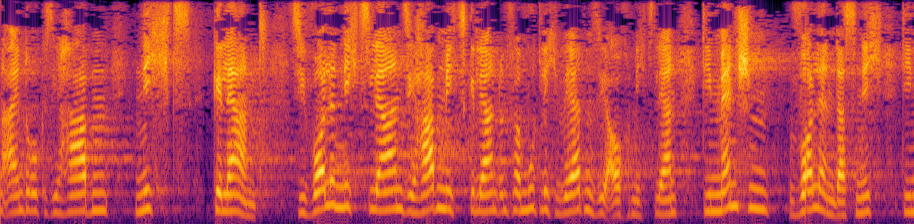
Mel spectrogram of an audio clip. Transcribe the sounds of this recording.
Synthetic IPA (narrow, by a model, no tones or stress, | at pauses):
nʔaɪndʁʊkz̥iːɦaːbm̩ | nɪçt͡s | ɡ̥əlɛɐnt | z̥iːvɔlənːɪçt͡slɛɐnənziːɦaːbm̩nɪçt͡sɡ̥əlɛɐntʊntfɛɐmuːtlɪçv̥eːɐdn̩ziːa̰ʊxnɪçt͡slɛɐnənnd̥iːmɛnʃn̩ | vɔləndasnɪçtd̥iː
